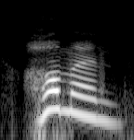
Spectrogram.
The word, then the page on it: to erase: British English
